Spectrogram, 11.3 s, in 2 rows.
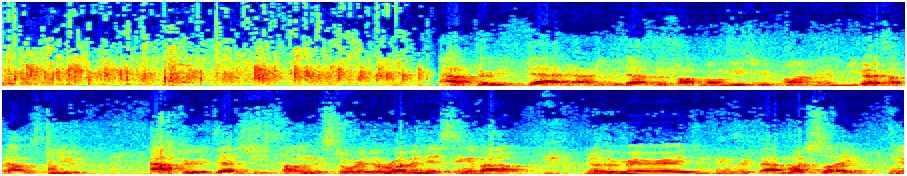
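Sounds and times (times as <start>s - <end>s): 
audience applause: 0.0s - 2.8s
speech: 2.8s - 11.2s.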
